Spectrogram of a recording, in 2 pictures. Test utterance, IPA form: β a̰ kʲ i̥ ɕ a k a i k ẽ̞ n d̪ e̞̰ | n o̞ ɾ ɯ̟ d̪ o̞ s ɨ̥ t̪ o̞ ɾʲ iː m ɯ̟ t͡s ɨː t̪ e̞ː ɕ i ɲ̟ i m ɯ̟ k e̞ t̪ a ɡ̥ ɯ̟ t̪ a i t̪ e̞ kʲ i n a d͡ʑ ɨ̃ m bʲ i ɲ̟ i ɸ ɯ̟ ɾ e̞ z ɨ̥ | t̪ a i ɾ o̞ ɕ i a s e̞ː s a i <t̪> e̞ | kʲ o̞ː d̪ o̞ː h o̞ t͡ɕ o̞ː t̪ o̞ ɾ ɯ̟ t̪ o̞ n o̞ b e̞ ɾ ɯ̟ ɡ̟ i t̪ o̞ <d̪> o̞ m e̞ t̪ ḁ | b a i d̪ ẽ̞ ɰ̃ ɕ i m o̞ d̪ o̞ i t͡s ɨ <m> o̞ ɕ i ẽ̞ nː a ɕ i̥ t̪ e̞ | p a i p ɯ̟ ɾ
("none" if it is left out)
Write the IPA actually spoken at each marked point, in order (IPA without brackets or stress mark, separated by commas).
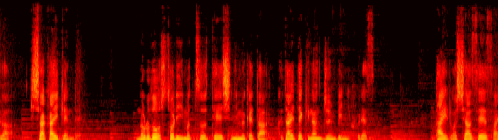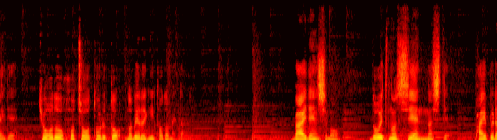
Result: d̪, d̪, n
